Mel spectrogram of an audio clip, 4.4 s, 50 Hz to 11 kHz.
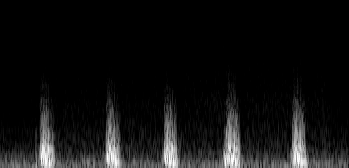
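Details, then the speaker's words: Regular whooshing swishes with each heartbeat, about 75 a minute, heard with a stethoscope over the renal artery and aortic area of the abdomen; abdominal bruit. "If the patient has hypertension, listen for brewies over the right renal artery. aorta and left renal artery. If present, a brewy would sound like this."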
